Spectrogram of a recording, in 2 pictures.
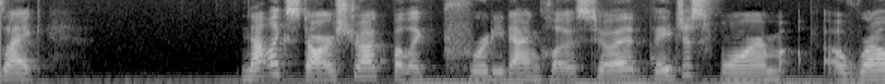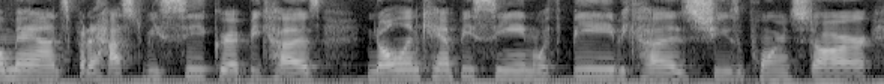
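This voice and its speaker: Chatty young woman with noisy background. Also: mid-range voice. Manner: informal, rambling, gossipy retelling with quoted asides. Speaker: book reviewer. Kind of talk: casual chatty book review.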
